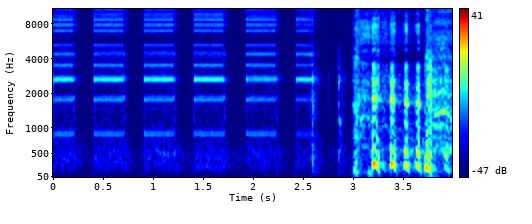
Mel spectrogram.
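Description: An alarm clock rings with five evenly spaced, bright electronic beeps, loud, then cuts off into a short burst of louder, noisy clatter.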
